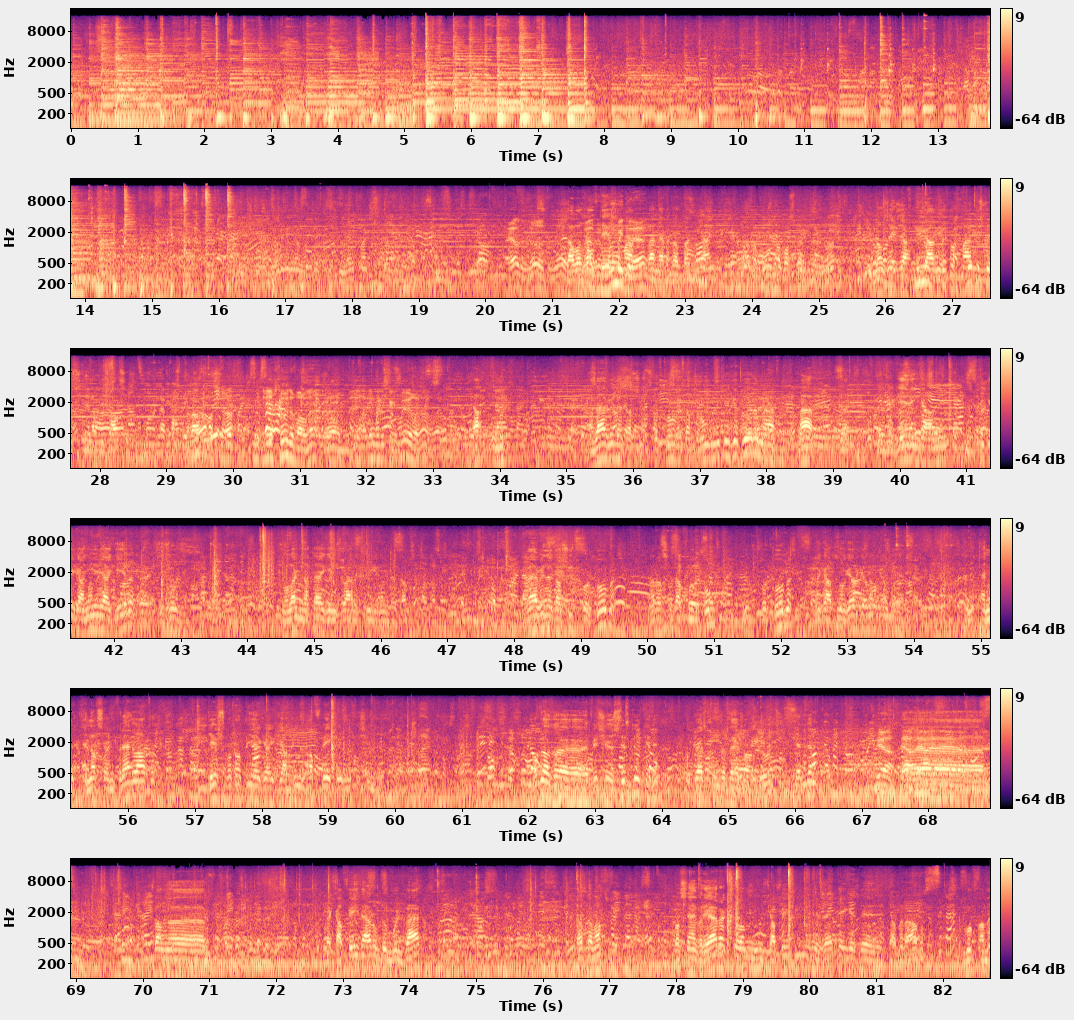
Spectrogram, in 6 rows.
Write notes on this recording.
A tree was planted 12 years ago to honor the homeless who died on the streets. Guitar player, conversations. Un arbre a été planté il y a 12 ans pour rendre hommage aux morts de la rue. Chaque année la liste de tous ceux qui sont morts dans la rue est lue ici. Tech Note : Olympus LS5 internal microphones.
